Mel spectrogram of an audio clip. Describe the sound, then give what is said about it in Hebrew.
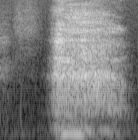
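A single strong, heavy breath, drawn in sharply and then released with a breathy rush, loud against a quiet background. “מה זה הנשימה החזקה אוקיי, הזאת?”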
